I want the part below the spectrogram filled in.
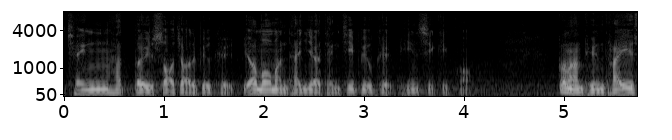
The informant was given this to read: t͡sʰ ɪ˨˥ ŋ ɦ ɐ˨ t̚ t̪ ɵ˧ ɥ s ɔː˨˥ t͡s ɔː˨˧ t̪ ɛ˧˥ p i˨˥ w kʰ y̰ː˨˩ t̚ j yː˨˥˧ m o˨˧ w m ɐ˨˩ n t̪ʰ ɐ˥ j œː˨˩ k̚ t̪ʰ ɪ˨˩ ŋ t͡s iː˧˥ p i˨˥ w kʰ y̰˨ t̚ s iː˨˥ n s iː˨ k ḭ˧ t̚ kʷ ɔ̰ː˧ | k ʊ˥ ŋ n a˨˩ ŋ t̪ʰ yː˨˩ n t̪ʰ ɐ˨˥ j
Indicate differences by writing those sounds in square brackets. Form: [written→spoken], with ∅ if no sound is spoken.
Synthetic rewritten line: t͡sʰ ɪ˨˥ ŋ ɦ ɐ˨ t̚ t̪ ɵ˧ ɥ s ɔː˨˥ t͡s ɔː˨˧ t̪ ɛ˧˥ p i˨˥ w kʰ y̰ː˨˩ t̚ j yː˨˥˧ m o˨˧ w m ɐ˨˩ n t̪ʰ [ɐ˥→ɐ˨˩] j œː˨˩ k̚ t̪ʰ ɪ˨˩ ŋ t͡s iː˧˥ p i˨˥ w kʰ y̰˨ t̚ [s→h] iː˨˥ n s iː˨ k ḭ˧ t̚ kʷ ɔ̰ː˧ | k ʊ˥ ŋ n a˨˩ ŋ t̪ʰ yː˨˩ n t̪ʰ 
